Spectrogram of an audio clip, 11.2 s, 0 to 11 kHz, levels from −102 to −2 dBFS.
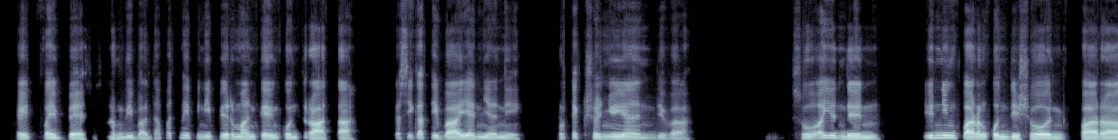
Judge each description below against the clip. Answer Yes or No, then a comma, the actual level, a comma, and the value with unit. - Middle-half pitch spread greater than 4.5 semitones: Yes, average, 5.1 semitones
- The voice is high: No, low, 135 Hz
